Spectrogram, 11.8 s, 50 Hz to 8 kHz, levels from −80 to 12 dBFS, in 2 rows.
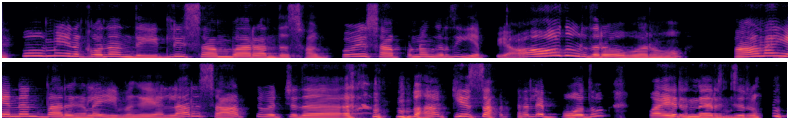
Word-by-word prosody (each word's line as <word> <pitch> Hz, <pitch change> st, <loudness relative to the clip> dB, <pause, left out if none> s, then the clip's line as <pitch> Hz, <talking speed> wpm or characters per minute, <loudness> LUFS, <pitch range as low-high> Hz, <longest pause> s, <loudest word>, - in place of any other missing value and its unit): எப்பவுமே 390 Hz, +10 st, -2 dB
எனக்கு 285 Hz, -4 st, -4 dB
வந்து 305 Hz, +2 st, +1 dB
அந்த 240 Hz, -2 st, 0 dB
இட்லி 260 Hz, +7 st, -4 dB
சாம்பார் 265 Hz, -1 st, +2 dB
அந்த 205 Hz, -5 st, -3 dB
சப்பவே 185 Hz, -, -6 dB
சாப்பிடணுங்கிறது, 260 Hz, 0 st, -2 dB
எப்பயாவது 360 Hz, -, +1 dB
ஒரு 295 Hz, -, -4 dB
தடவ 265 Hz, -1 st, +4 dB, 0.2 s
வரும். 200 Hz, +3 st, -3 dB, 0.5 s
ஆனா, 365 Hz, +5 st, +2 dB, 0.2 s
என்னன்னு 320 Hz, -2 st, 0 dB
பாருங்களேன் 255 Hz, -1 st, +1 dB
இவங்க 190 Hz, -1 st, -4 dB
எல்லாரும் 285 Hz, +10 st, -2 dB
சாப்பிட்டு 260 Hz, +6 st, 0 dB
வச்சது 245 Hz, -2 st, -1 dB, 0.8 s
பாக்கிய 280 Hz, +6 st, 0 dB
சாப்பிட்டாலே 275 Hz, +2 st, 0 dB
போதும் 270 Hz, +11 st, +2 dB, 0.3 s
வயிறு 255 Hz, 0 st, +5 dB
நெறிஞ்சிரும். 225 Hz, 0 st, 0 dB
265 Hz, 125 wpm, -22 LUFS, 235-300 Hz, 0.8 s, வயிறு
